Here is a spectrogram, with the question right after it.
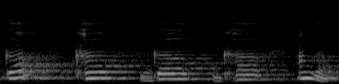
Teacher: कंठ से उच्चारण करने वाले वर्ण क वर्ग के अंतर्गत आते हैं। क, ख, ग, घ, अंग, इन्हें कंठयः कहते हैं।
